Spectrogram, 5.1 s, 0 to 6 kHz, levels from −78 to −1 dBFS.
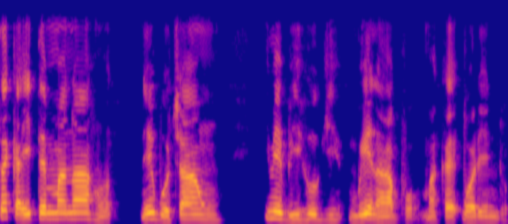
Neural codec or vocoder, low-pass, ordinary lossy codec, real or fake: none; 5.4 kHz; none; real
